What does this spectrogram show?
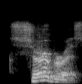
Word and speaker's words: Cerberus: double round sorry Jed the pronunciation does count Cerberus is right okay what I said you put the wrong emphasis on the wrong syllable but I said it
